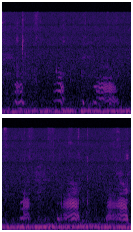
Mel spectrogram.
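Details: Eight-day-old AKC Basset Hound puppies give thin, wavering whines and squeaks in short repeated bursts.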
